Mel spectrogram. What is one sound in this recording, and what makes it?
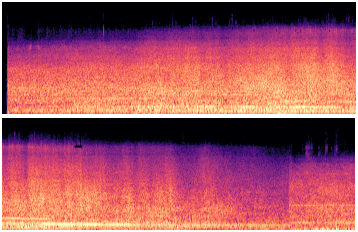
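Propeller plane engines drone loudly as an aircraft takes off and passes close by.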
